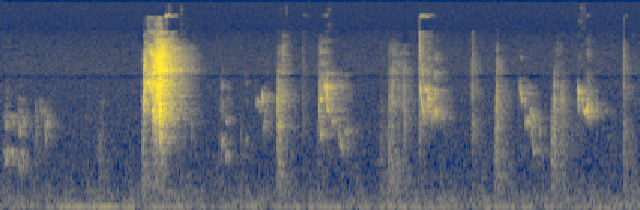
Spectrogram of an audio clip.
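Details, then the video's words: Pet budgerigar chattering indoors: a scatter of short, high chirps and squeaks with one sharp, louder chirp near the start, over a low steady hum. "Work Distractions"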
